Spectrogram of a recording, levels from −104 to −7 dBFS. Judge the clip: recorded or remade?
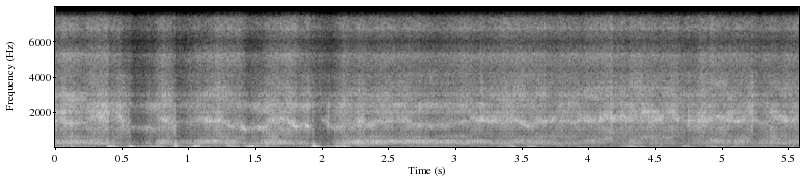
remade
